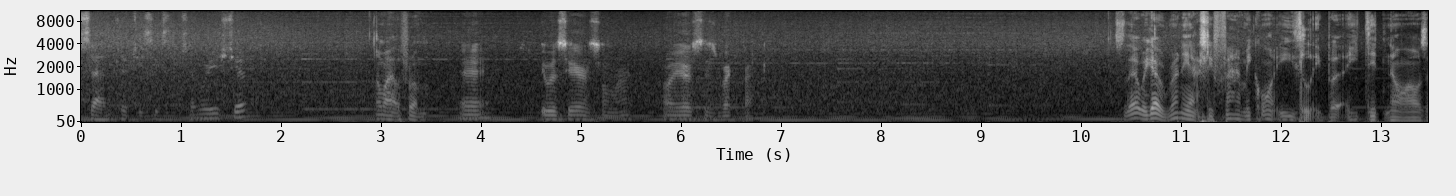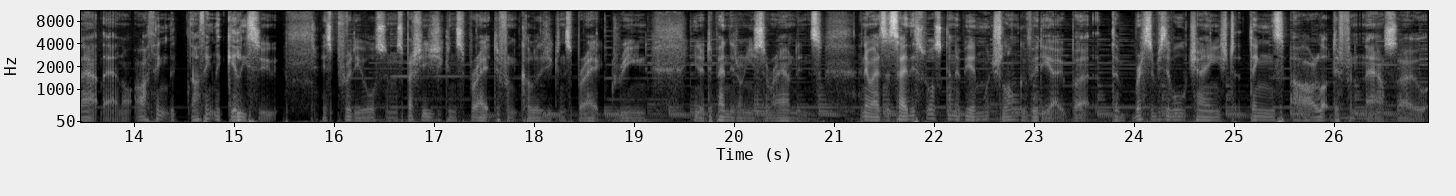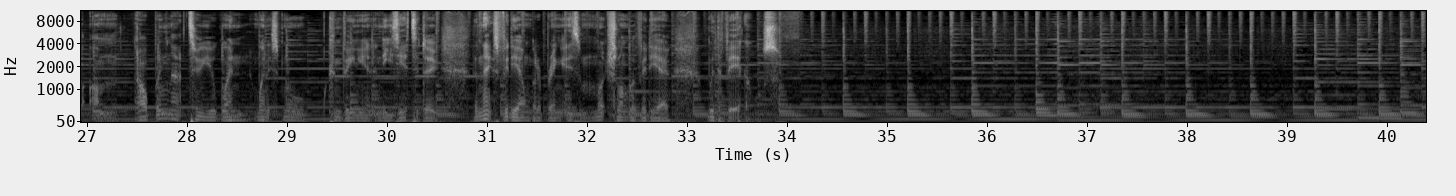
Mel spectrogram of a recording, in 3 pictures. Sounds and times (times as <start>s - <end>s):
Narration, monologue: 0.0s - 8.5s, 9.8s - 40.3s.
